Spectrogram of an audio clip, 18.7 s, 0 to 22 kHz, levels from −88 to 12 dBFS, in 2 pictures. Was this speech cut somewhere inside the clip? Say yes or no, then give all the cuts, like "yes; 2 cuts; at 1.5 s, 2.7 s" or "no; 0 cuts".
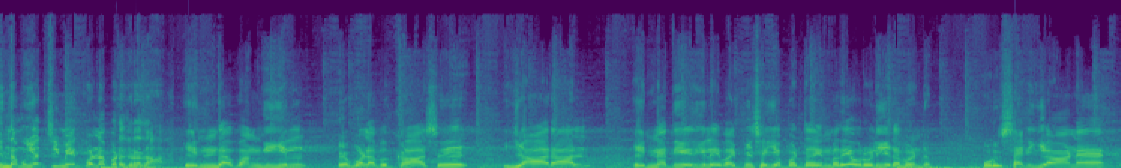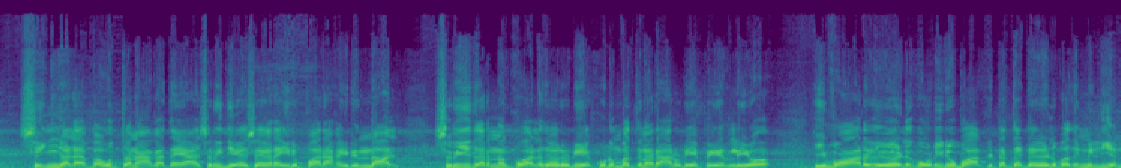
yes; 2 cuts; at 1.4 s, 12.8 s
